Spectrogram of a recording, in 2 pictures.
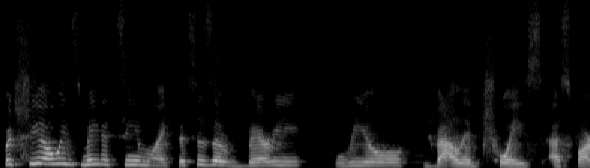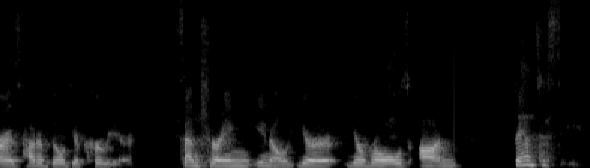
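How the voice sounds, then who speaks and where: A woman's voice: medium pitch, fairly even intonation, measured pace, lo-fi sound. A woman talking reflectively and at length as a guest voice actor in a casual podcast interview.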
